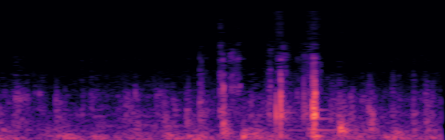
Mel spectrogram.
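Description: Water sloshing around a small plastic boat, with a few sharp knocks against the hull about a second in.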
